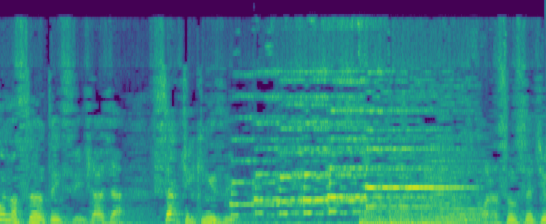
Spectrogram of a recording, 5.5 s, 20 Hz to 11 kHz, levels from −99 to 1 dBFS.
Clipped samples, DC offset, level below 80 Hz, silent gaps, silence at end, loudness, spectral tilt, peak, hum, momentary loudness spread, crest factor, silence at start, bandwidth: under 0.1%; under 0.1%; -32 dBFS; none; 0 s; -15 LUFS; -4 dB/octave; -2 dBFS; none; 11 LU; 14 dB; 0 s; 10.5 kHz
